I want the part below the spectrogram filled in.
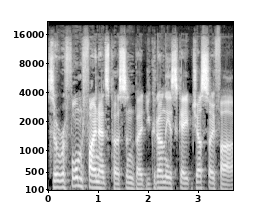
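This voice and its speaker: With an Australian accent, a man at medium pitch speaks at a moderate pace in a bright, sharp tone on a very clean recording with a silent background. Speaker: podcast host, digital assets director. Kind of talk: podcast interview. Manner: casual, joking.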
